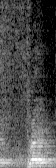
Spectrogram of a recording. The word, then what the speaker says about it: threat: Well, it ought to be a great threat to the meat industry. And you notice the words great, threat, meat. Each of them spelled in the same way with the letters E, A, T.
